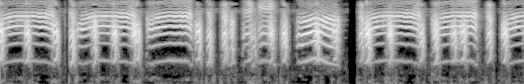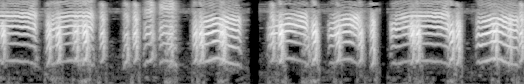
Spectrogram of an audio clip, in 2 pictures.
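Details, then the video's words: Raucous chattering of a pied triller played as a trapping lure: more than ten seconds of harsh, buzzy bursts with curved, warbling harmonics, broken by brief gaps. "suara pikat kapasan kemiri/jarakan/cupon putih"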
